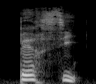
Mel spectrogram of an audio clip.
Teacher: Les grammairiens sont divisés et les dictionnaires Larousse et Le Robert conseillent de prononcer sans le L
